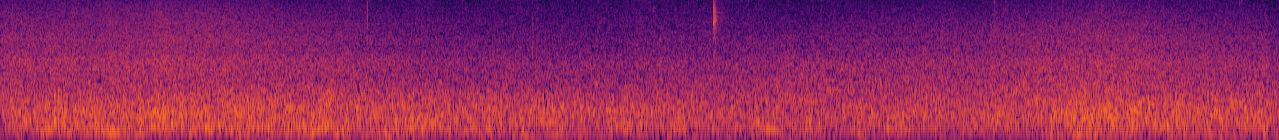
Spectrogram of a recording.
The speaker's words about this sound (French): Que parfois nous avons du mal à discerner le son des vagues de celui du vent.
